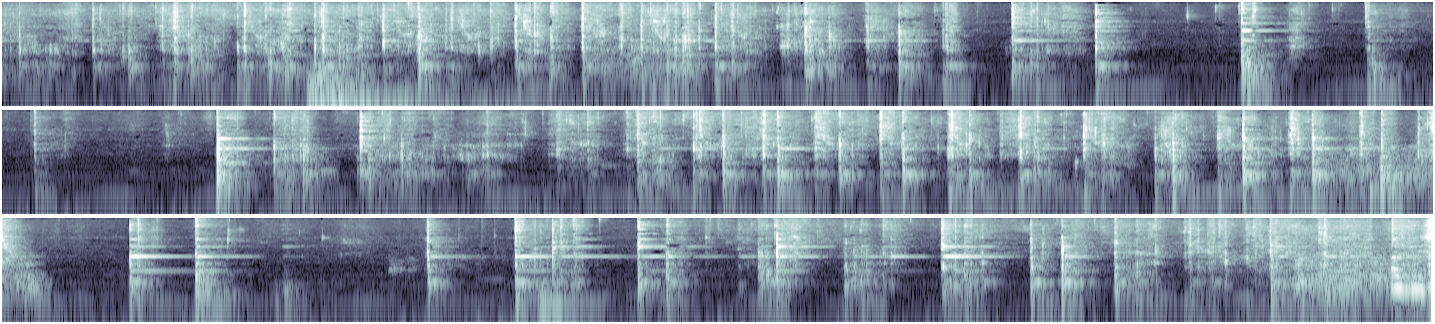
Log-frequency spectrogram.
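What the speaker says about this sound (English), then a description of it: "okay, so mix well" Eggless cookie dough being mixed with powdered sugar in a bowl: a utensil clinks and scrapes against the bowl in busy, irregular bursts, with a few brief pauses, close and fairly loud throughout, and no one talking.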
